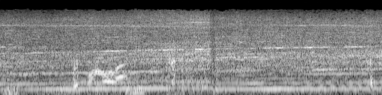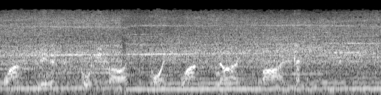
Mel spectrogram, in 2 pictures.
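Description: Tyres squeal briefly through corners.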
